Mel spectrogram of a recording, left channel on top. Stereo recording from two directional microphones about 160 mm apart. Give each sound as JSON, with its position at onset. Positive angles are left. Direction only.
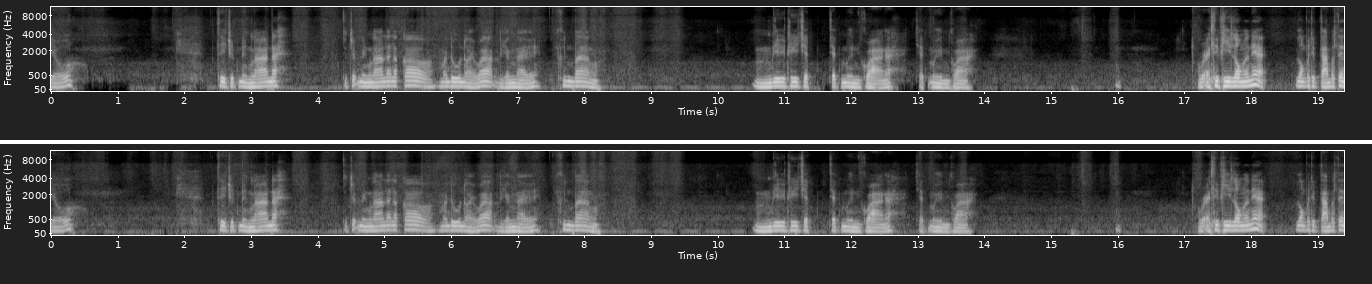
{"t": 0.0, "sound": "speech", "side_deg": 35}
{"t": 1.9, "sound": "a sound", "side_deg": 30}
{"t": 4.4, "sound": "speech", "side_deg": 35}
{"t": 10.6, "sound": "speech", "side_deg": 25}
{"t": 17.1, "sound": "speech", "side_deg": 30}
